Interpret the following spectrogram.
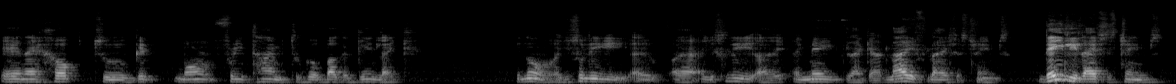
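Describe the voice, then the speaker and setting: A man's voice: medium pitch, measured pace. A man hosting a live oil-painting stream. He thinks aloud while he paints, answers viewers' chat, and often restarts his sentences. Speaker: painting livestream host.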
